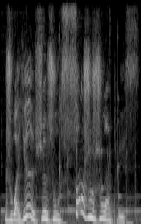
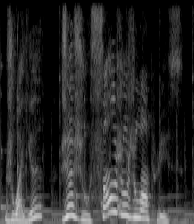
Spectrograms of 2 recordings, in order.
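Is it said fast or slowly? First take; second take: fast; slowly. First: It is said fast. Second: It is said slowly.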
